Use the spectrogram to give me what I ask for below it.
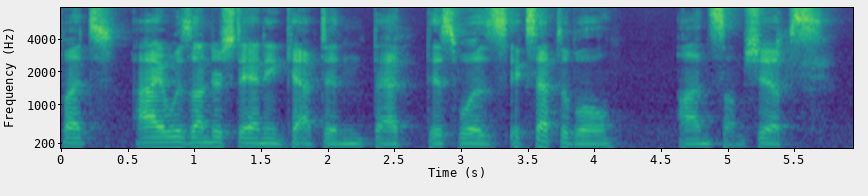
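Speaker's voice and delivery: flat monotone, no inflection, one level note. Narrating a game scene, voicing Tin replying to the captain: Tin's monotone voice. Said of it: "in his monotone voice".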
